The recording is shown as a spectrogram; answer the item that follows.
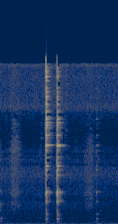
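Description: Near silence, broken about a second in by two light clicks a quarter of a second apart: a watercolour brush tapping against the well of a ceramic palette as it is loaded with paint.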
